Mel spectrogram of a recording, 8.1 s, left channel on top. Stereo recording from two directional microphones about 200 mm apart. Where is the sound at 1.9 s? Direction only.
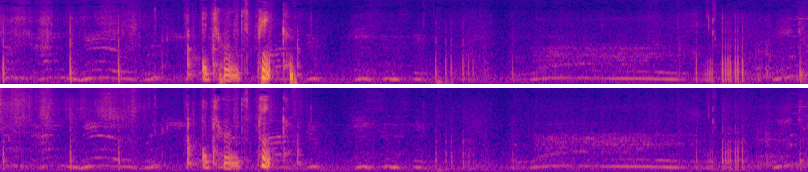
15° left (ahead or behind).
